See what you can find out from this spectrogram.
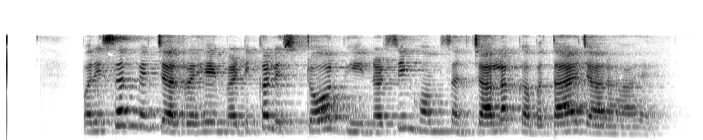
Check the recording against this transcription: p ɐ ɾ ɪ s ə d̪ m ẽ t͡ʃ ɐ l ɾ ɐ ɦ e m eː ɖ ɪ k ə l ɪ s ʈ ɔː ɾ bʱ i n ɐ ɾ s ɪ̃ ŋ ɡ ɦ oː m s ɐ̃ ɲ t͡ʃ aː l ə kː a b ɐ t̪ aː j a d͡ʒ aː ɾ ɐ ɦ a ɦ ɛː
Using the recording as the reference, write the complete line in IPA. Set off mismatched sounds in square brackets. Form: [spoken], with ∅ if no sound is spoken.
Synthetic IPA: p ɐ ɾ ɪ s ə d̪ m ẽ t͡ʃ ɐ l ɾ ɐ ɦ e m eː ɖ ɪ k ə l ɪ s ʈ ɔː ɾ bʱ i n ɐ ɾ s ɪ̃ ŋ ɡ ɦ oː m s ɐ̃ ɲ t͡ʃ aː l ə kː a b ɐ t̪ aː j a d͡ʒ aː ɾ ɐ ɦ a ɦ ɛː

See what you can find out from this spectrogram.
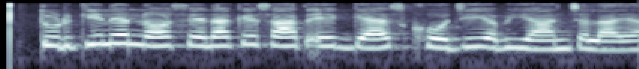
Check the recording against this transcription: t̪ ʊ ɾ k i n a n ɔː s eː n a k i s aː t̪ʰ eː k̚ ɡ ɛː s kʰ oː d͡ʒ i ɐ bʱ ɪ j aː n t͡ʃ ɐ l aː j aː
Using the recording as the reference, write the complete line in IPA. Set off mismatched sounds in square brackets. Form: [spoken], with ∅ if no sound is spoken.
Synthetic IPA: t̪ ʊ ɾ k i n [e] n ɔː s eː n a k [e] s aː t̪ʰ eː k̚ ɡ ɛː s kʰ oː d͡ʒ i ɐ bʱ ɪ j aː n t͡ʃ ɐ l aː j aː

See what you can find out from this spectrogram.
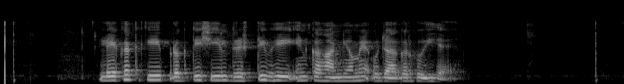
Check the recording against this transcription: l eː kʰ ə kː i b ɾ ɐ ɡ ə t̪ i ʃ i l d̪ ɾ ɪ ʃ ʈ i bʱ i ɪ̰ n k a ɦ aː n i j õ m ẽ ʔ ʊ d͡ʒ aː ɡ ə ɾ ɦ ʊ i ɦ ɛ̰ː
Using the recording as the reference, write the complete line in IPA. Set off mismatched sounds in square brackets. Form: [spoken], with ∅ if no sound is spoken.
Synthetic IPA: l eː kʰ ə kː i [p] ɾ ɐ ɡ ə t̪ i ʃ [iː] l d̪ ɾ ɪ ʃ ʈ i bʱ i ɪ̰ n k [ɐ] ɦ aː n i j õ m ẽ ʔ ʊ d͡ʒ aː ɡ ə ɾ ɦ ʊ i ɦ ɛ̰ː

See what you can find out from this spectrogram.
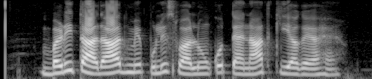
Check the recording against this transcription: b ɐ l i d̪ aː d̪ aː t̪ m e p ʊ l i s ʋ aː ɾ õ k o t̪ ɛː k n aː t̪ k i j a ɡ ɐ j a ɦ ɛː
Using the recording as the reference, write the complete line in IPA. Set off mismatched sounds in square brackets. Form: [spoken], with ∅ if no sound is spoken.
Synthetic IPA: b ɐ [ɽ] i [t̪] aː d̪ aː [d̪] m [ẽ] p ʊ l [ɪ] s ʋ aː [l] õ k o t̪ ɛː [∅] n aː t̪ k i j a ɡ ɐ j a ɦ ɛː

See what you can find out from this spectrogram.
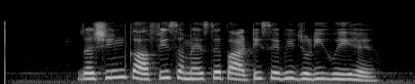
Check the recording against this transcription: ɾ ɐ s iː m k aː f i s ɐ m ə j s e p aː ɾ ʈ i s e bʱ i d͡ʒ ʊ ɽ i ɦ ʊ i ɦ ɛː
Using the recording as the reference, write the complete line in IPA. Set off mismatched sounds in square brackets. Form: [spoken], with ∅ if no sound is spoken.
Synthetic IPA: ɾ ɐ [ʃ] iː m k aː f i s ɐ m ə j s e p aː ɾ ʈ i s e bʱ i d͡ʒ ʊ ɽ i ɦ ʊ i ɦ ɛː

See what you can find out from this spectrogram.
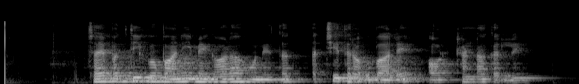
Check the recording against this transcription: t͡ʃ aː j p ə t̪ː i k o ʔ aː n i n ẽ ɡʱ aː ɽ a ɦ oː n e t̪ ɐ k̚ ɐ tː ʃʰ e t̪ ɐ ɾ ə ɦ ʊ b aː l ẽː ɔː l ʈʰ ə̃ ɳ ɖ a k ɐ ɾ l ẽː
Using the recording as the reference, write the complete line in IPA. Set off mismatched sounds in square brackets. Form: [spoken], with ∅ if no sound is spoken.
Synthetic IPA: t͡ʃ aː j p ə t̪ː i k o [p] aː n i [m] ẽ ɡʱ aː ɽ a ɦ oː n e t̪ ɐ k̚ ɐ tː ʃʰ [i] t̪ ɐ ɾ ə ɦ ʊ b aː l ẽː ɔː [ɾ] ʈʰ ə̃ ɳ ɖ a k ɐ ɾ l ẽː

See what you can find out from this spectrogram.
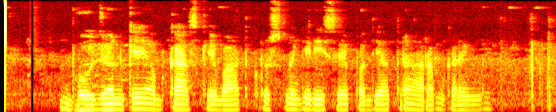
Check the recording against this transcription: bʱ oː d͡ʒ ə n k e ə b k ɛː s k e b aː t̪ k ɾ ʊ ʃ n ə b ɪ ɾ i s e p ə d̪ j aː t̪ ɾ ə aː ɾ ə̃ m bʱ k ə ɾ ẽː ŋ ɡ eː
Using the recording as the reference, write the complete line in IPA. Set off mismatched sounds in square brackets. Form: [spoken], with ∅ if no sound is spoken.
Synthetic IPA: bʱ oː d͡ʒ ə n k e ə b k [aː] s k e b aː [d̪] k ɾ ʊ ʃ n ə [ɡ] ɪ ɾ i s e p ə d̪ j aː t̪ ɾ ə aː ɾ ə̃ m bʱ k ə ɾ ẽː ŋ ɡ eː

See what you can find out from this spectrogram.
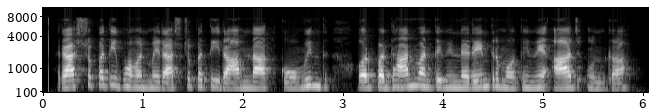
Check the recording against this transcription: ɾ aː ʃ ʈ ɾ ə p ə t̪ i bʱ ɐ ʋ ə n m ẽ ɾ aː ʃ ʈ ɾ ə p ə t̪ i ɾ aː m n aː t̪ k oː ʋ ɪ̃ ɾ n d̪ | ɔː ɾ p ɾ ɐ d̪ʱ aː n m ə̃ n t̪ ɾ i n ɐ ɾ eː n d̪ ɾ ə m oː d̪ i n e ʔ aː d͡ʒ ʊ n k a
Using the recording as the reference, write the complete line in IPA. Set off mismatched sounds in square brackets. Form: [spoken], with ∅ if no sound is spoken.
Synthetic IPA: ɾ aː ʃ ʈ ɾ ə p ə t̪ i bʱ ɐ ʋ ə n m ẽ ɾ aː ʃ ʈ ɾ ə p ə t̪ i ɾ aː m n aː t̪ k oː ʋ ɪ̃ [∅] n d̪ | ɔː ɾ p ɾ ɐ d̪ʱ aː n m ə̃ n t̪ ɾ i n ɐ ɾ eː n d̪ ɾ ə m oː d̪ i n e ʔ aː d͡ʒ ʊ n k a

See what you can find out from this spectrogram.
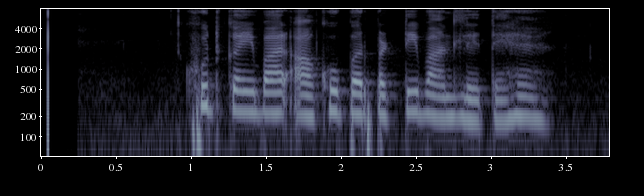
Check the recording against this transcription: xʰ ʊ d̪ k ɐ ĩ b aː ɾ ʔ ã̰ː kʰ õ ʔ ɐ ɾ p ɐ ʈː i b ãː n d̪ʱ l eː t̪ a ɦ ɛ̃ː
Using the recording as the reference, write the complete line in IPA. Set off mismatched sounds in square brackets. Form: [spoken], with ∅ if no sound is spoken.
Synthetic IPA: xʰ ʊ d̪ k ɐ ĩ b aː ɾ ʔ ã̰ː kʰ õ [p] ɐ ɾ p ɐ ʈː i b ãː n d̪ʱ l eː t̪ [e] ɦ ɛ̃ː

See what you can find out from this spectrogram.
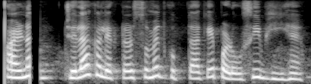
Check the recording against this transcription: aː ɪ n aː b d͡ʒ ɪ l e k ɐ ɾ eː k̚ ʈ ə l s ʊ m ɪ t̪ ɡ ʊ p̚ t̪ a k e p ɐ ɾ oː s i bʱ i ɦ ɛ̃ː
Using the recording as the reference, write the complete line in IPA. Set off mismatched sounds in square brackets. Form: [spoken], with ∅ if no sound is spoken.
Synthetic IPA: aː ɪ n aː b d͡ʒ ɪ l [a] k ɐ [l] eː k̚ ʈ ə [ɾ] s ʊ m ɪ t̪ ɡ ʊ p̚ t̪ a k e p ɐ [ɽ] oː s i bʱ i ɦ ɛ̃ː

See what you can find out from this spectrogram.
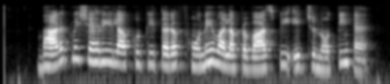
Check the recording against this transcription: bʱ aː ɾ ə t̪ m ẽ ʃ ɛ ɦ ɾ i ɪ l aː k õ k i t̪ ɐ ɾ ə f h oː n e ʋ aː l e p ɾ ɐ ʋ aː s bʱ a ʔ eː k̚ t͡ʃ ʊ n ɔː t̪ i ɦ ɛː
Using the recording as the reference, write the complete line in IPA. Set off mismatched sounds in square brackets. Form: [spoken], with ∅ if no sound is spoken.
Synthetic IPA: bʱ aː ɾ ə t̪ m ẽ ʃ ɛ ɦ ɾ i ɪ l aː k õ k i t̪ ɐ ɾ ə f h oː n e ʋ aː l [a] p ɾ ɐ ʋ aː s bʱ [i] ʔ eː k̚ t͡ʃ ʊ n ɔː t̪ i ɦ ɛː

